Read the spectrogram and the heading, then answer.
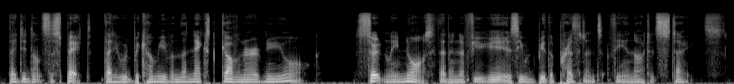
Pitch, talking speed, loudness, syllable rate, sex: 115 Hz, 255 wpm, -22 LUFS, 6.6 syllables/s, male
